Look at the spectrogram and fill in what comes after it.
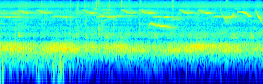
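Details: Spawning common toads jostle in a pond alongside various frogs, giving a steady, throbbing mass of low croaking calls; thin chirps and a rising whistle from birds sound high above the chorus.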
